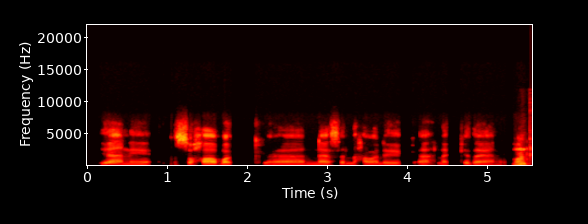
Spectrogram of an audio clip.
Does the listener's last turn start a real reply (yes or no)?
yes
